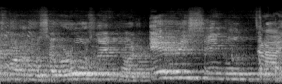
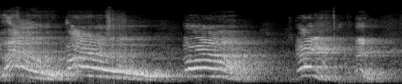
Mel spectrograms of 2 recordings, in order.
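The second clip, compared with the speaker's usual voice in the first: pained cry; 11 semitones higher, 3 dB louder, much slower than usual. Retold or imitated. Father cries out in pain.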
